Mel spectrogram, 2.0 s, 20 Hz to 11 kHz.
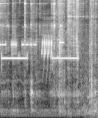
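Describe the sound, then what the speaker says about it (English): A 2002 Honda Insight hybrid with a CVT transmission powering on, giving a close run of electronic chimes and beeps with a brief rattling clatter in the middle, all over a quiet background. "Turn the car on and I will show you what's going on."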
